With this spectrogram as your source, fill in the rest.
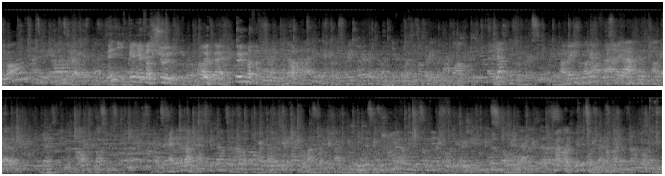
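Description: Several young men talk casually nearby in a small room.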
